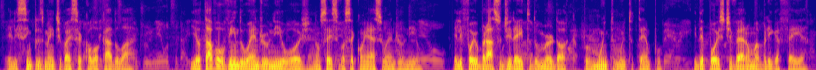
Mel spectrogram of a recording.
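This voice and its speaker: A man's voice: low-pitched, a little mellow. A man speaking as an interview guest, commenting on politics in a conversational, emphatic way that leans on repetition.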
